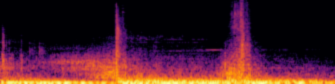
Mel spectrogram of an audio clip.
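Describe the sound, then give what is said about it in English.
Heavy booming hits over a deep, sustained rumble, with a sharp impact about a second in and a swelling cymbal-like rush building into a second loud crash. No voices. “There's also the reverse cymbal. And lots of different types of hits.”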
